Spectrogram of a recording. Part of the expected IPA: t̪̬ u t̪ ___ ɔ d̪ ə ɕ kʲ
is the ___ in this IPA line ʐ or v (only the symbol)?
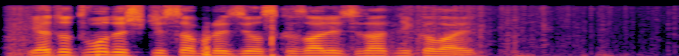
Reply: v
